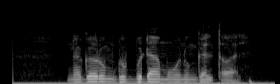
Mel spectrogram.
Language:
Amharic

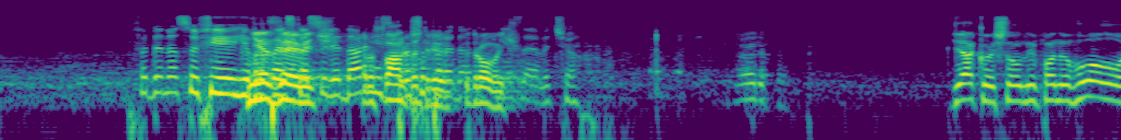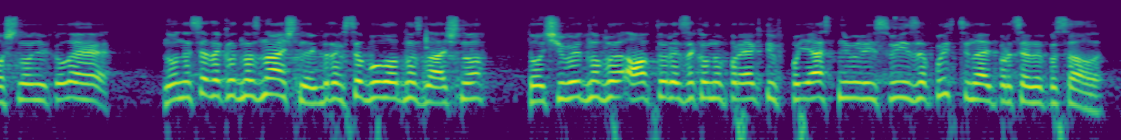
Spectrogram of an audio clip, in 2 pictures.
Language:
Ukrainian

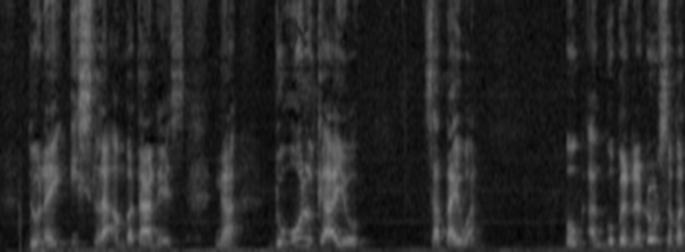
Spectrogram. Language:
Filipino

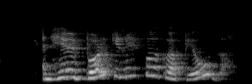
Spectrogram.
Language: Icelandic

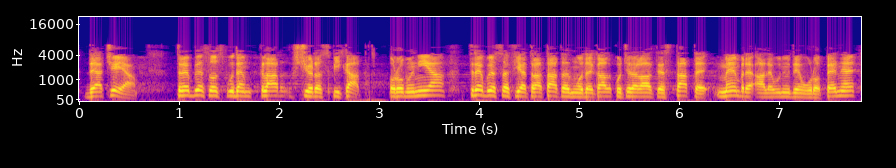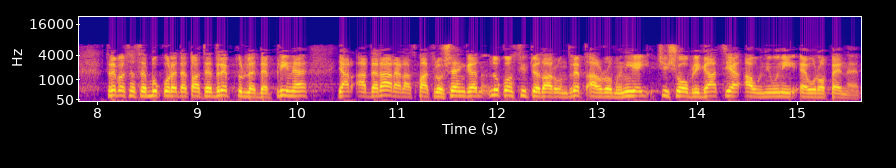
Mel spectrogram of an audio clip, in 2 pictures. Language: Romanian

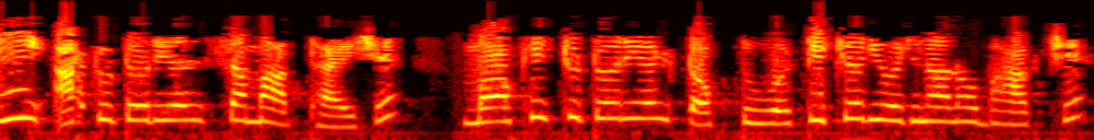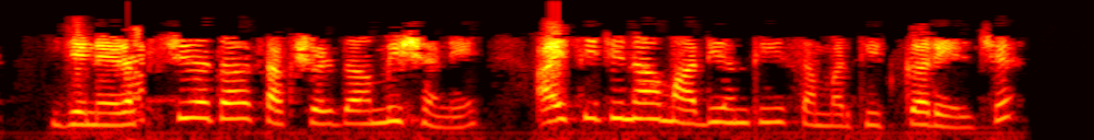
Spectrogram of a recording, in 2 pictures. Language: Gujarati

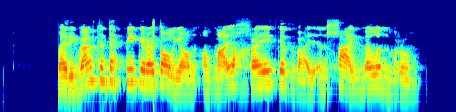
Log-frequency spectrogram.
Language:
Welsh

